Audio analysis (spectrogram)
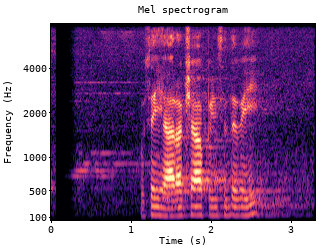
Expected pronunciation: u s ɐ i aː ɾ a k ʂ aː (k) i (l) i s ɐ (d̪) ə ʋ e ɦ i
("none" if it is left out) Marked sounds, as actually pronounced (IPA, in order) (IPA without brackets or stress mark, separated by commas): p, ɾ, d̪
